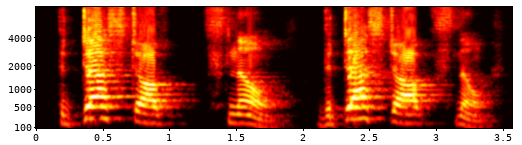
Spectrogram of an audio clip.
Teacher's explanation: तो द unstressed डस्ट stressed, ऑफ unstressed स्नो stressed, ठीक है। तो यहां पर भी एक अनस्ट्रेस्ड एक स्ट्रेस्ड, यानी एक आयम, फिर अनस्ट्रेस्ड फिर स्ट्रेस्ड फिर एक और आयम, दो आयम्स यहां पर भी मिल गए, ठीक है।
